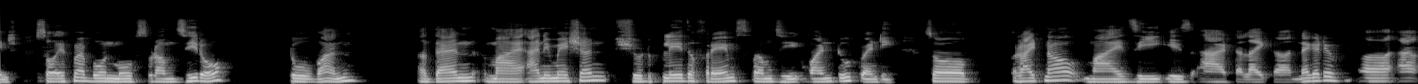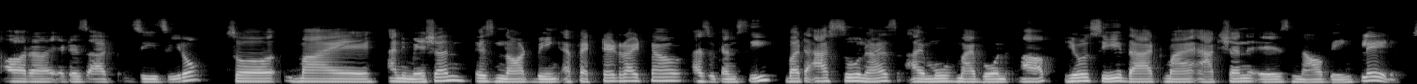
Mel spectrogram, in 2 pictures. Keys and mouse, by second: 2.4 click, 11.0 click, 11.8-13.2 drag, 14.1 middle drag, 14.9 shift+middle drag, 15.9 click, 16.3 shift+middle click, 17.9 click, 19.6 shift+middle drag, 21.3 shift+middle click, 22.3 click, 23.2-28.3 drag.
